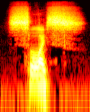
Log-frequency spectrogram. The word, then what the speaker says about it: slice: do we say it c is soft it's a sound so it's slice how do we say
